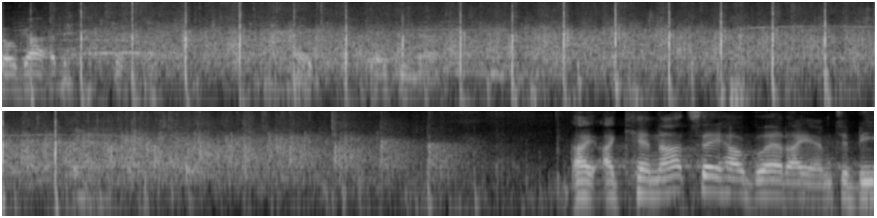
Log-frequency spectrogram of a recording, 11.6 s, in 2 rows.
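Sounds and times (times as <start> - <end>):
speech: 0.0 - 3.1, 9.6 - 11.6
congregation applause in church: 0.0 - 9.1.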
